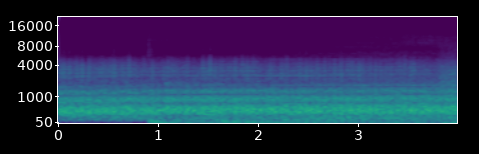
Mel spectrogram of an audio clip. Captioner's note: boosters firing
